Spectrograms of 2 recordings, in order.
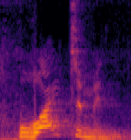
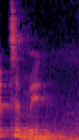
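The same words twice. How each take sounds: First: The word is said in an American accent. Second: The word is said in a British accent. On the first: "This is American pronunciation of this word" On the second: "This is British pronunciation"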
